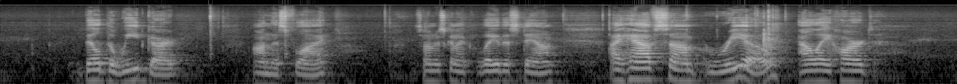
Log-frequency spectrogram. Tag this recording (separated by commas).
Speech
